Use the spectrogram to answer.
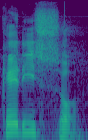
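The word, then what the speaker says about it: κηρύσσω: La palabra griega que define al predicador es la palabra kerizo. Se escribe con K, no tengo el pizarrón hoy. R, Y, acento en la Y, S, S-O, kerizo.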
